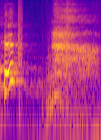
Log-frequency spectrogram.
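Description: A woman's short rising laugh, then about a second later a long, breathy, audible exhale, a sigh of effort during a hard arm exercise.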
